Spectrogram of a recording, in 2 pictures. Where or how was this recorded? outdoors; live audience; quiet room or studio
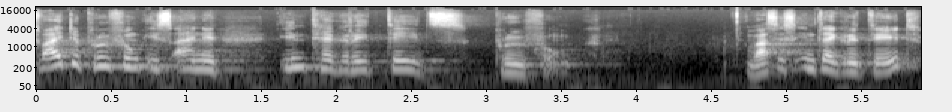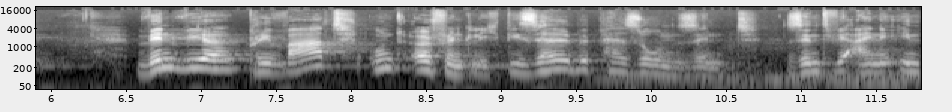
live audience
